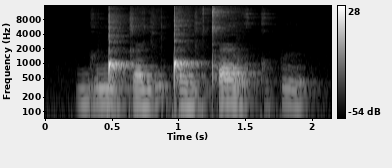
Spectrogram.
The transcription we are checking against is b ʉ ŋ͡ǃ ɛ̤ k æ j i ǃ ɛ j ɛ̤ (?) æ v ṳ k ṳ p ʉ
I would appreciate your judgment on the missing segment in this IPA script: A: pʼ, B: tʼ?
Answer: B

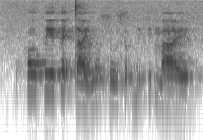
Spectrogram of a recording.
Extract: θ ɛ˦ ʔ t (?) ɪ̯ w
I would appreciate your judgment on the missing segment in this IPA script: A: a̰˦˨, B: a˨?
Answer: B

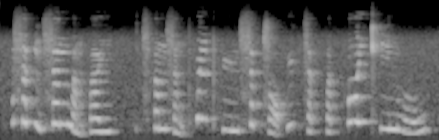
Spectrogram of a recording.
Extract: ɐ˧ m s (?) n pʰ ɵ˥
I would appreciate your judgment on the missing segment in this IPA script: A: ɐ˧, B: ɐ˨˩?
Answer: B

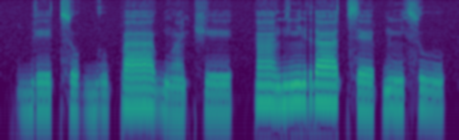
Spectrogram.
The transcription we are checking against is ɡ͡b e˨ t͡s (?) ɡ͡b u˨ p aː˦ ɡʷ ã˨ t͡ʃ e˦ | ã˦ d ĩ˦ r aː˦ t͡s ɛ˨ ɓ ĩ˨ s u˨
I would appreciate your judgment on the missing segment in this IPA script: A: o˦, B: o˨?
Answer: B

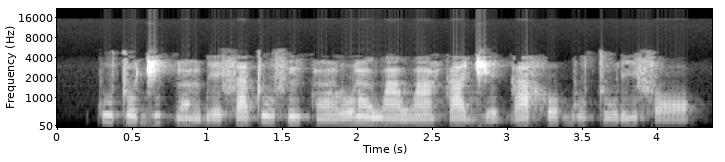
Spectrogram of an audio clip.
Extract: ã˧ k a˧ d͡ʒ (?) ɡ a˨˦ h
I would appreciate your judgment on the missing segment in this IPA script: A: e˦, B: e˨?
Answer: B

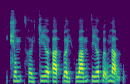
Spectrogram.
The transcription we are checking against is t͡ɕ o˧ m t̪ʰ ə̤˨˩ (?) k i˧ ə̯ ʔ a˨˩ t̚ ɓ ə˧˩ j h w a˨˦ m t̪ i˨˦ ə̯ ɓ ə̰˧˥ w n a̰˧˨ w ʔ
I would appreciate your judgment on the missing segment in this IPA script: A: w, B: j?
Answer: B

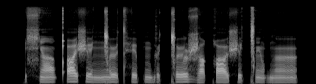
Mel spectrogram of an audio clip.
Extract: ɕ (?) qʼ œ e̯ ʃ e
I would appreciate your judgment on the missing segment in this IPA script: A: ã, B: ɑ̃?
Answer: A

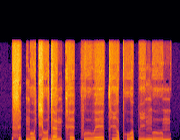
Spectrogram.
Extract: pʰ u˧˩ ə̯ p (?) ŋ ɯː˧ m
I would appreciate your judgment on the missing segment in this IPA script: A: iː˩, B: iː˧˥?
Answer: B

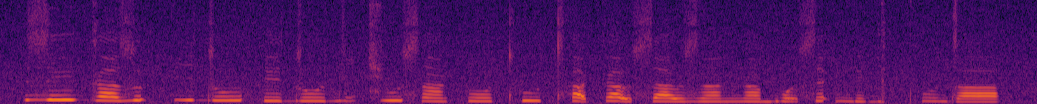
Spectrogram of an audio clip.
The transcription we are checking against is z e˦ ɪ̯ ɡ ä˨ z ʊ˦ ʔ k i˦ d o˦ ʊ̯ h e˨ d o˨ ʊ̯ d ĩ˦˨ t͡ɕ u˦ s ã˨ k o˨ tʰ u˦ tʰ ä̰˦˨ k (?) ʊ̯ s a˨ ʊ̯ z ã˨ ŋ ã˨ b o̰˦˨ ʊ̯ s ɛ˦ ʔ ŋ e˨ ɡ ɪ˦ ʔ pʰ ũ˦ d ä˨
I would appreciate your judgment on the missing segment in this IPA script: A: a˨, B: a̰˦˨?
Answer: B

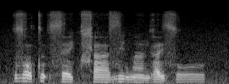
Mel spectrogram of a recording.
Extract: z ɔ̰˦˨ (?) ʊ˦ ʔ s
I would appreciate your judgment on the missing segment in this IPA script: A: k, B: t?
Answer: B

